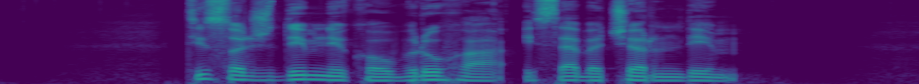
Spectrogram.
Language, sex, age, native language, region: Slovenian, male, 12-17, Slovenian, Savinja region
